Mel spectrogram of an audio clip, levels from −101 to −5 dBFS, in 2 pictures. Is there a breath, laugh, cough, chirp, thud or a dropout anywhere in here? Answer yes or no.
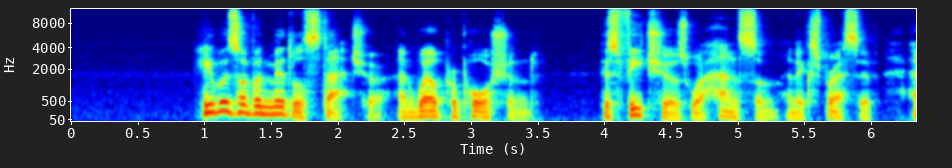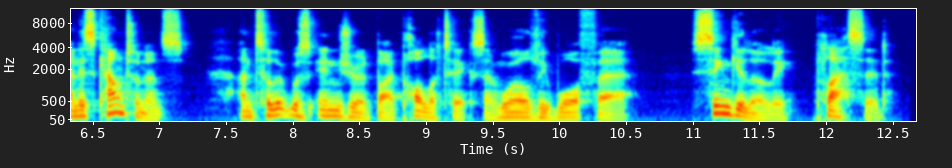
no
